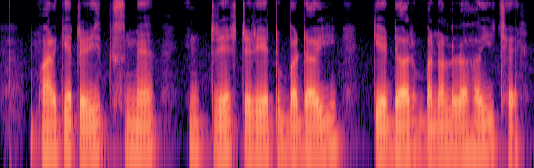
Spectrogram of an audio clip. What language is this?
Maithili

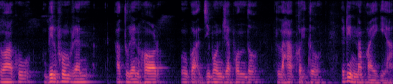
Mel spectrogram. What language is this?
Santali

